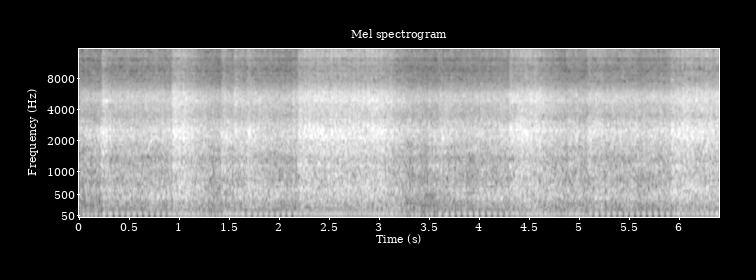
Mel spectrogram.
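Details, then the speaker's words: Honda Vario 110 carburettor scooter that dies or stumbles (brebet) when throttled: small single-cylinder revving unevenly, beat faltering and sagging as throttle opens; cause unconfirmed, possibly carburettor, its diaphragm, fuel, compression or ignition. "di video kali ini saya kedatangan Vario karbu 110 dengan keluhan motornya waktu kita gas langsung mati ya brebet alias brebet seperti di video kemarin yang Honda Scoopy"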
